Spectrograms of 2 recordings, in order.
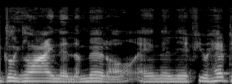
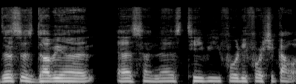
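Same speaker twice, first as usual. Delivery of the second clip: ordinary talk, nothing marked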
